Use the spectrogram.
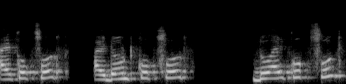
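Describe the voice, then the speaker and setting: A woman with an Indian accent speaks with ordinary pitch variation. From India, Haryana. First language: Hindi. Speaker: English tutor. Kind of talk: casual conversation practice, giving advice.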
